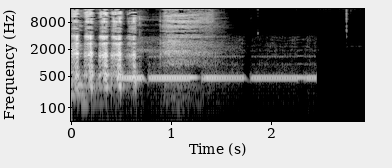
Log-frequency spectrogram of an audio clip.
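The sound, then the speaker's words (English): A quick flurry of electronic dialing beeps gives way to a steady, clear call tone with a few brief breaks, like an outgoing phone call ringing. The tone is fairly loud, and no one speaks. “I feel like I'm making a Skype call with no visual.”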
